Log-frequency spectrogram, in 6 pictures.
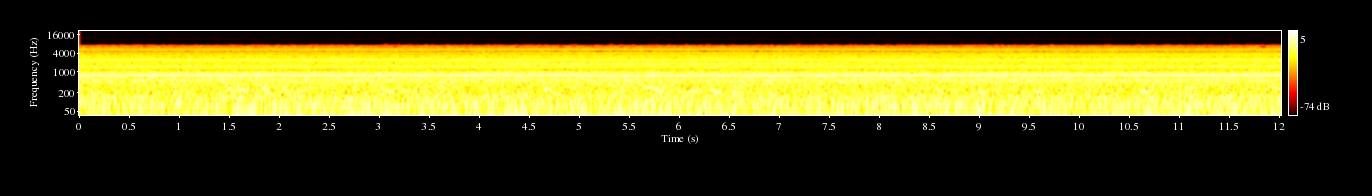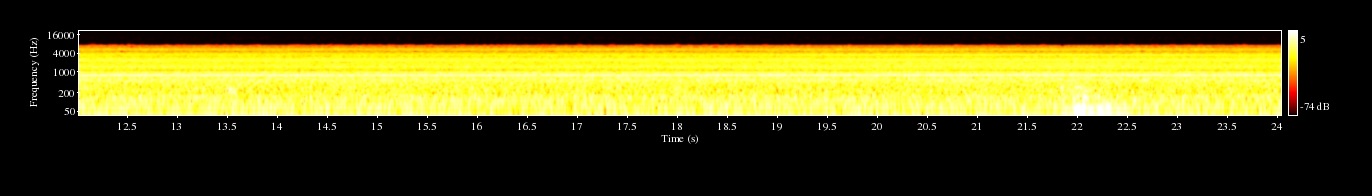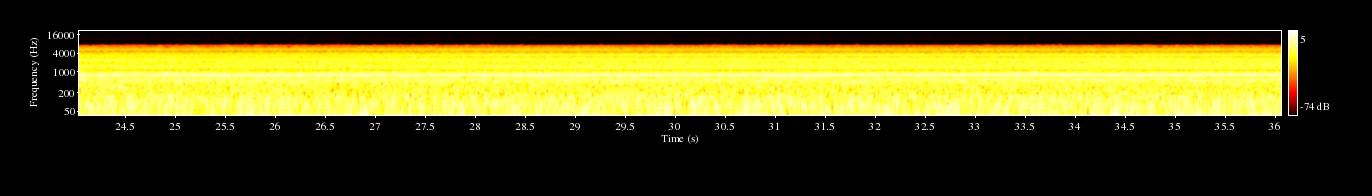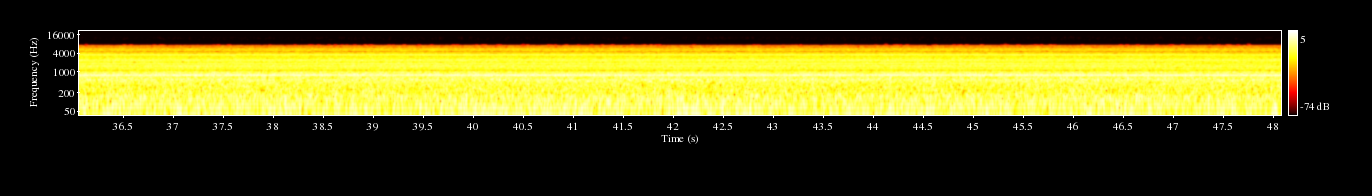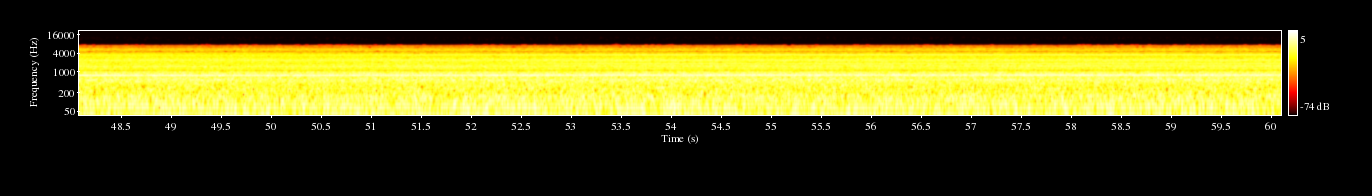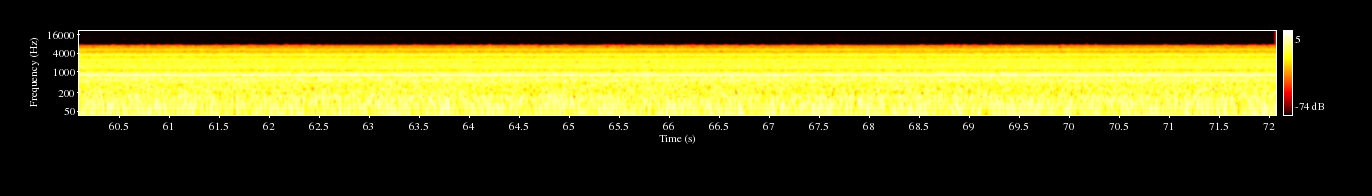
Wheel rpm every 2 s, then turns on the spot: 0, 0, 0, 0, 0, 0, 0, 0, 0, 0, 0, 0, 0, 0, 0, 0, 0, 0, 0, 0, 0, 0, 0, 0, 0, 0, 0, 0, 0, 0, 0, 0, 0, 0, 0, 0.
none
